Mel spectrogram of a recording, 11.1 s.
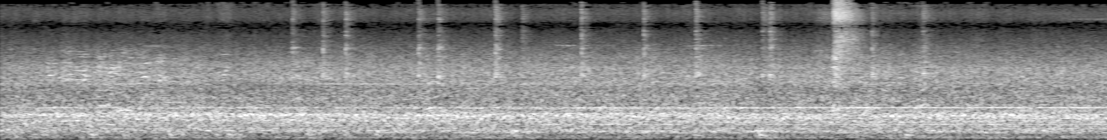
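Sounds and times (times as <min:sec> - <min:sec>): train rumbling on track: 0:00.0 - 0:11.0
faint regular track clicks: 0:00.4 - 0:07.9, 0:08.6 - 0:09.4.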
